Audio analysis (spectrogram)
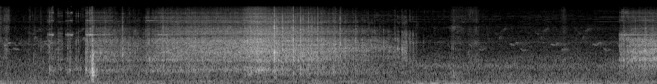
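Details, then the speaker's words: Arrma Typhon 3S RC car skate bashing, with metal gears except the plastic differentials. Rapid ratchety clicking about three times a second with gritty bursts under drive; a drive shaft or diff gear was suspected, and the rear diff failed. "sounds like plastic though all my gears are metal except for the differentials so if you're a drive shaft or a differential gear one of the other"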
